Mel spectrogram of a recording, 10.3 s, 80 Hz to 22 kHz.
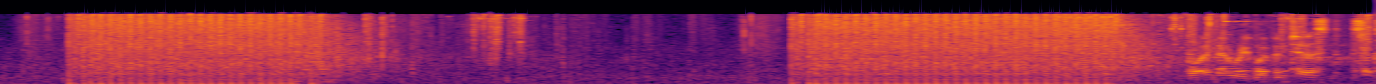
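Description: Gunfire from a weapon test in a PS4 video game comes as two long, loud bursts of rapid automatic shots, with a quieter stretch between them and some speech.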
